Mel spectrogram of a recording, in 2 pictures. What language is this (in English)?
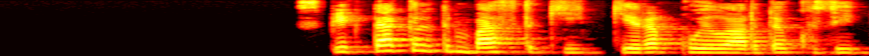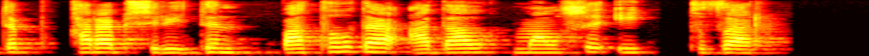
Kazakh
